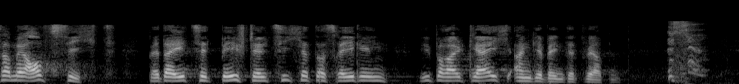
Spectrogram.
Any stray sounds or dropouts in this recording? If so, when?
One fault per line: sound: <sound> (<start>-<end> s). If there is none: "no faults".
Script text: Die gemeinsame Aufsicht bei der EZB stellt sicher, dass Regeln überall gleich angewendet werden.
sound: sneeze (6.7-7.1 s)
